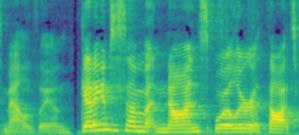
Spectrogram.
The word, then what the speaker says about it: Malazan: he pronounces it not Malazan, not Malazan, but Malazan. I have never heard anybody else call it Malazan before. Even the audiobook narrator is like, nah, it's Malazan.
